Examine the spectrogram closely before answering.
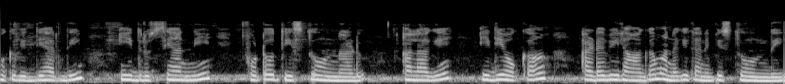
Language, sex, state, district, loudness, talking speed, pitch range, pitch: Telugu, female, Andhra Pradesh, Manyam, -12 LUFS, 100 wpm, 195-235 Hz, 210 Hz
